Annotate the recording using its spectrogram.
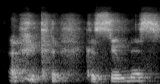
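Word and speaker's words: Cosumnes: Now, how do you pronounce that name? Is it Katsume? Kasumnes CSD.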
